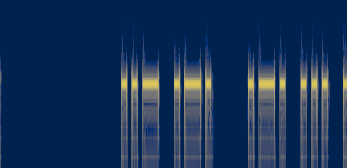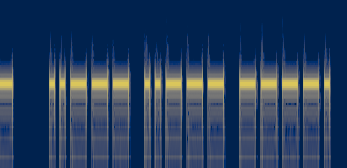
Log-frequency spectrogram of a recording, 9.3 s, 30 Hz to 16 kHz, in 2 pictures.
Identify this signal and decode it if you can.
Morse code, heard as a keyed tone, about 17 wpm, 700 Hz. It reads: UR RST 229
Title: Speed-Racing Common QSO Phrases - 17wpm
